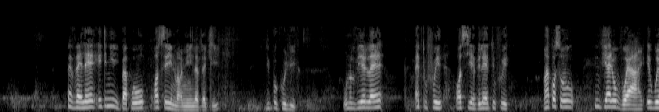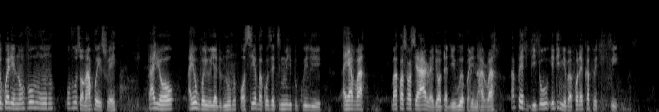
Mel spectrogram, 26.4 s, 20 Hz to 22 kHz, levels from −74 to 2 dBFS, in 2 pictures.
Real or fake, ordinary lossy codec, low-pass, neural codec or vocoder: fake; MP3, 32 kbps; 9.9 kHz; codec, 16 kHz in and 24 kHz out, 0.8 kbps, FocalCodec, streaming, 65536 codes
